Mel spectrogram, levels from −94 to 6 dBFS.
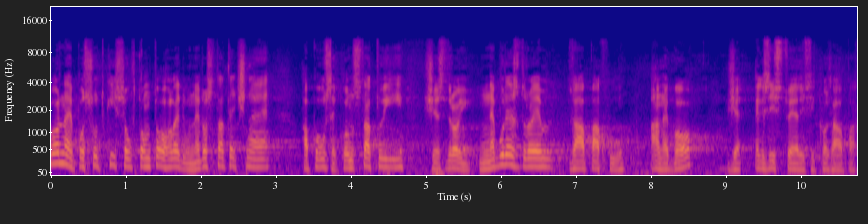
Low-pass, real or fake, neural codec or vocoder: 10.8 kHz; fake; codec, 44.1 kHz, 7.8 kbps, Pupu-Codec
